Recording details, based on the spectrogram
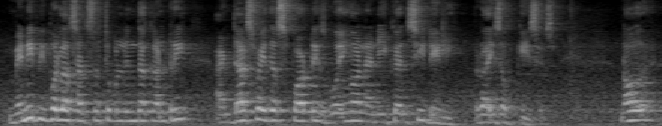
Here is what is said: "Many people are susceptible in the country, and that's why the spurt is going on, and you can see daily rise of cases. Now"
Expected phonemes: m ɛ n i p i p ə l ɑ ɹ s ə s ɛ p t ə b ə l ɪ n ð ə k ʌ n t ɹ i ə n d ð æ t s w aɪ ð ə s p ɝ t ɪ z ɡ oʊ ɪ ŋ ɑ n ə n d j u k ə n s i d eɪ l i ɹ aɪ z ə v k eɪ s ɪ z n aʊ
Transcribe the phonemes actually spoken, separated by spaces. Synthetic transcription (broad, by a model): m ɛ n i p i p ə l ɑ ɹ s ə s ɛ t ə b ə l ɪ n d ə k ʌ n t ɹ i ə n d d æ t s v aɪ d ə s p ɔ t ɪ z ɡ oʊ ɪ ŋ ɑ n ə n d j u k ə n s i d eɪ l i ɹ aɪ z ə v k eɪ s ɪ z n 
